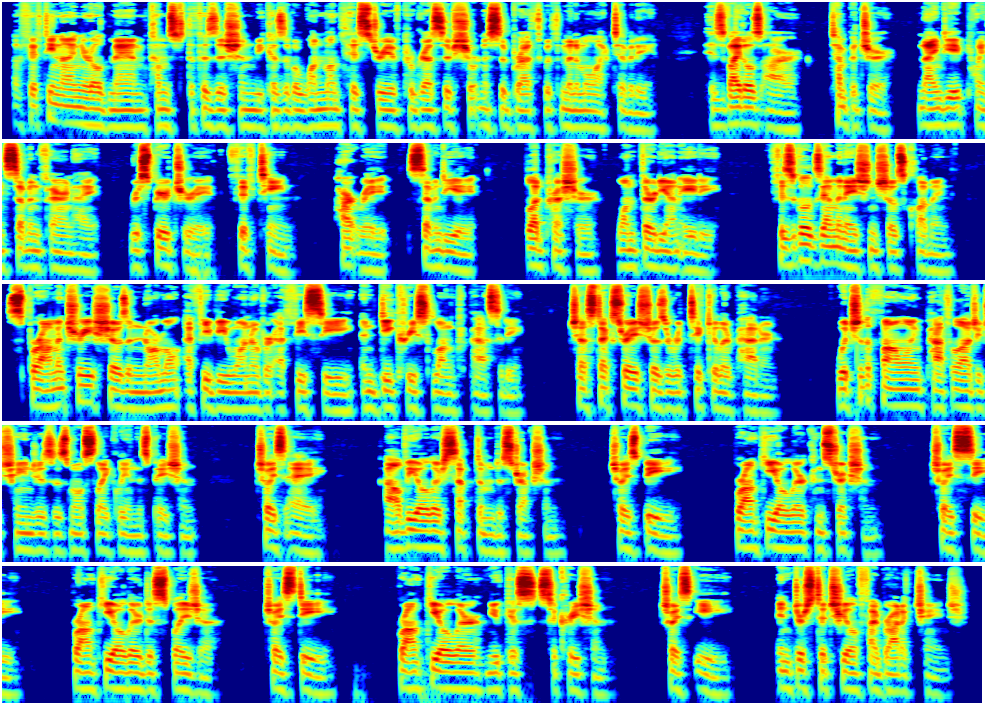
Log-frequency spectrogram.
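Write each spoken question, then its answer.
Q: Which of the following pathologic changes is most likely in this patient?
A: E: interstitial fibrotic change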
